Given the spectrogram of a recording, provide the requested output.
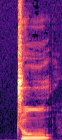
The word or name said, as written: zhu1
